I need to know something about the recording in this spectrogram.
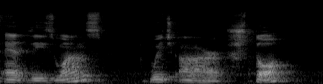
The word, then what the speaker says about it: что: Let's add these ones, which are что. This is ч, but you pronounce it sh.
